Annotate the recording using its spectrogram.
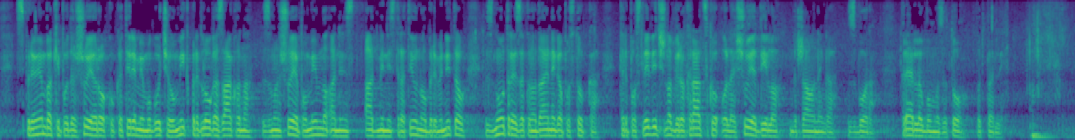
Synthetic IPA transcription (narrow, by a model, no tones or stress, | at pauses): spɾɛmeːmbakipɔd̪əɾʃuːjɛɾɔkukat̪eːɾɛmjɛmɔɡoːt͡ʃɛumikpɾɛd̪loːɡazaːkɔnazmanʃuːjɛpɔmembnɔʔ | ad̪minist̪ɾat̪iwnɔːbɾɛmɛniːt̪ɛwznoːt̪ɾajzakɔnɔd̪aːjnɛɡapɔst̪oːpka | t̪ɛɾpɔsleːd̪it͡ʃnɔbiɾɔkɾaːt̪skɔʔɔlajʃuːjɛd̪eːlɔd̪əɾʒaːwnɛɡazbɔːɾapɾɛːd̪lɔɡ̚bomɔzat̪oːpɔt̪pəɾli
